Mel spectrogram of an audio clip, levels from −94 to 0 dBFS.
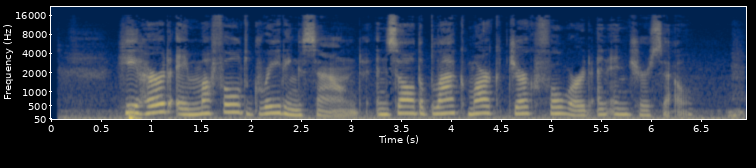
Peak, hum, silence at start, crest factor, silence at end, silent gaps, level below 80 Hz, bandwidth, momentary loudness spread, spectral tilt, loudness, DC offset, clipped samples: -6 dBFS; none; 0.1 s; 22 dB; 0 s; none; -36 dBFS; 16 kHz; 17 LU; -5 dB/octave; -29 LUFS; under 0.1%; under 0.1%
